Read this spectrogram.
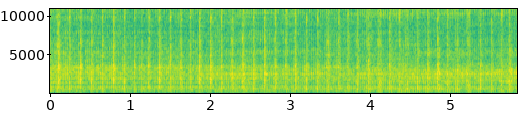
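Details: Suzuki Address 110 engine, loosely sat in the frame with nothing bolted, starts first pull, and a quick, regular metallic rattle of about four knocks a second, steady with speed, rides over the idle, unchanged, so the motor must come apart.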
